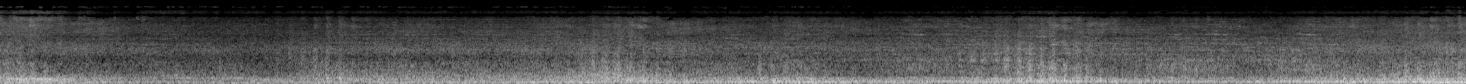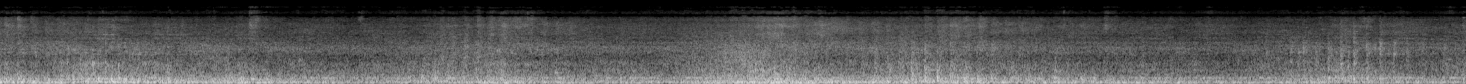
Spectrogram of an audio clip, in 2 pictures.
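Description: Freight train cars rolling past at speed: a steady rumble of steel wheels on rail with recurring clatter, swelling and easing as car after car goes by.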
